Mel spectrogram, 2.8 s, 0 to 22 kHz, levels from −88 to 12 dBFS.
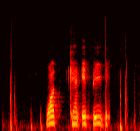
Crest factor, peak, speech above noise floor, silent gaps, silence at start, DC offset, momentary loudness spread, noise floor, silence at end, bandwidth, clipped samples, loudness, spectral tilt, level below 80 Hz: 22 dB; -8 dBFS; 29 dB; none; 0.2 s; under 0.1%; 17 LU; -54 dBFS; 0.4 s; 6.8 kHz; under 0.1%; -27 LUFS; -8 dB/octave; -52 dBFS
